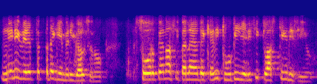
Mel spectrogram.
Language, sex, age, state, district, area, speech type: Punjabi, male, 18-30, Punjab, Fazilka, urban, conversation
